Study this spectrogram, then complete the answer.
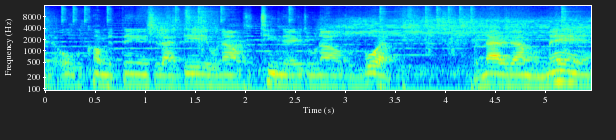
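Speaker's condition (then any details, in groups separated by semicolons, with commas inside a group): No condition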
